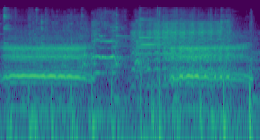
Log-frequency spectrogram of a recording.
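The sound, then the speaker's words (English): A goat bleats twice with long, wavering, nasal cries over a faint rhythmic clicking. “there's a goat.”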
